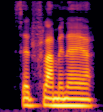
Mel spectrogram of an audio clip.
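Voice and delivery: ordinary delivery

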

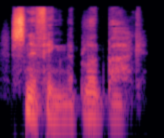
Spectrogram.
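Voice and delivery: ordinary delivery

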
